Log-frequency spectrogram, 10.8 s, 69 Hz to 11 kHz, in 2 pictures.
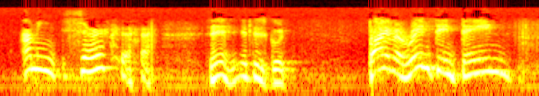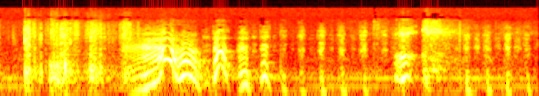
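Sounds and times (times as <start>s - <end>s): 
speech: 0.2s - 3.0s, 3.7s - 5.3s, 6.8s - 8.4s, 9.4s - 9.8s
dog panting: 8.0s - 10.7s.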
